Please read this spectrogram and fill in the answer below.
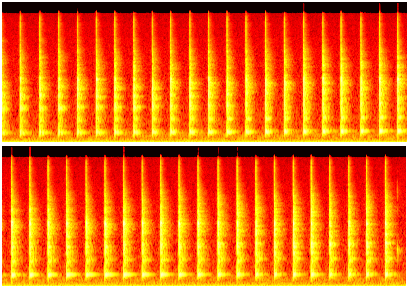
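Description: A metal spoon tapping the bottom of a ceramic mug of freshly stirred hot chocolate, about four to five taps a second, each tap ringing with a hollow note. This is the hot chocolate effect: bubbles stirred into the drink lower the mug's note, which then keeps rising as they clear.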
